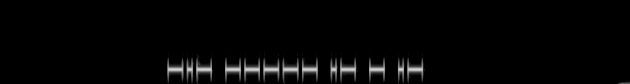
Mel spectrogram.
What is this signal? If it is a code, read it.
Morse code, heard as a keyed tone, about 25 wpm, 700 Hz. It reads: K0ATA
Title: USA Call Signs - 5 Characters - 25wpm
